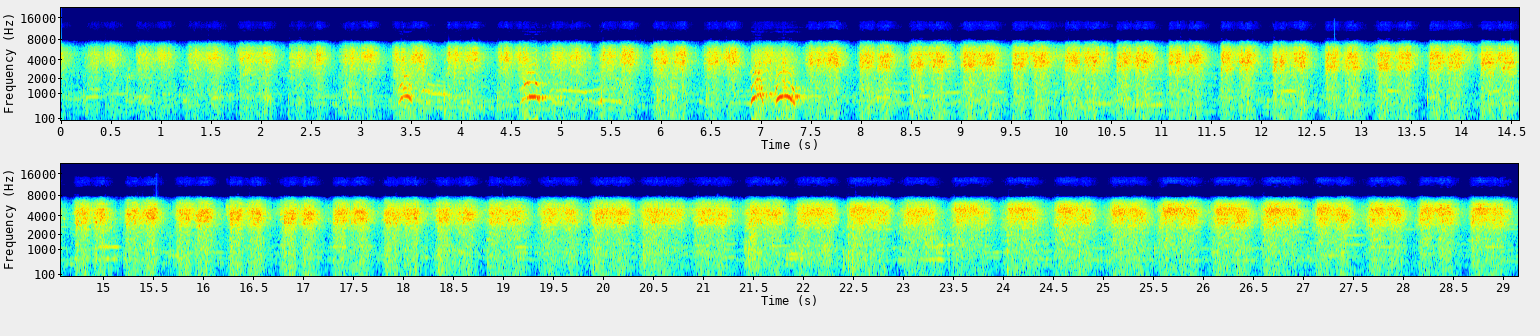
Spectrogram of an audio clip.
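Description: Carnival dancers' hand-held rattles (maracas) shaken together in a steady, even beat of about two to three strokes a second. A few short shouts are heard in the first several seconds.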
